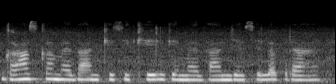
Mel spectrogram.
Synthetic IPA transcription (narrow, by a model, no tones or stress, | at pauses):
ɡʱãːskamɛːd̪aːnkɪsikʰeːlkemɛːd̪aːnd͡ʒɛːselɐɡɾəɦaɦɛː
